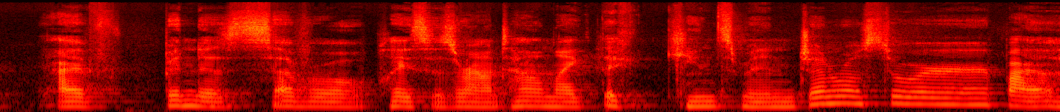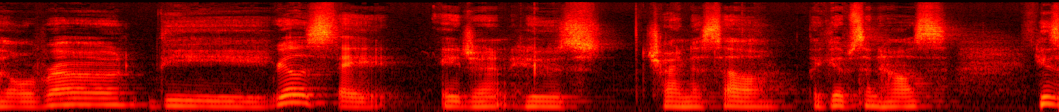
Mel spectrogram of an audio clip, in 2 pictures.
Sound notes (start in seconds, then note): none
